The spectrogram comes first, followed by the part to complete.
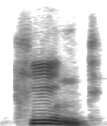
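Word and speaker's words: Kind: same ভাবে দেখেন খিন্ট এই খিন্টের লাস্টে দেখেন ডে টাকে আমরা শব্দের শেষে পাইছি এজন্য আমরা এখানে হালকা ট এর মত করে উচ্চারণ করছি অর্থাৎ খিন্ট অর্থাৎ পুরোপুরি ডনা হ্যাঁ পুরোপুরি ড না হালকা ট এর মত উচ্চারণ হবে খিন্ট তাহলে আমরা ডে এর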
